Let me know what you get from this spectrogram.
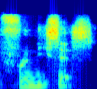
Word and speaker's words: phronesis: And you talk about in the book about Aristotle and his idea of phronesis, if I pronounced that correctly.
